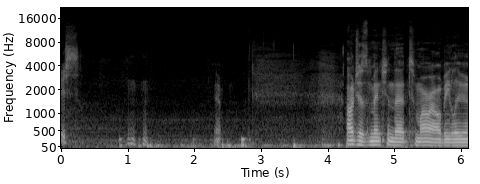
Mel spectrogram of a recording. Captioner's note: laughter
